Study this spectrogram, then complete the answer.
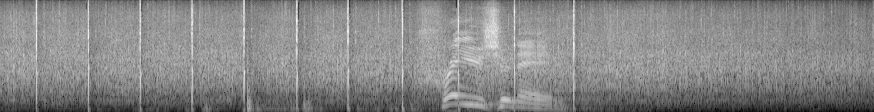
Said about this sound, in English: We can praise God with the clapping of our hands.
